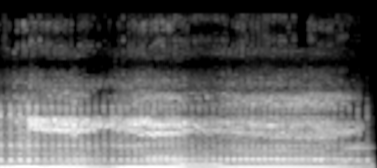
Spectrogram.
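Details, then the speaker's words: Honda Civic engine at idle: loose heavy knock about four times a second over the engine note; worn rod bearing, oil pan to be dropped to replace it. "all right so i got a rod knocking uh that's not good"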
